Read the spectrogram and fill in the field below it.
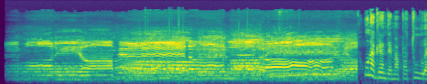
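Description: A group of men sing together close by in deep, droning harmony.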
